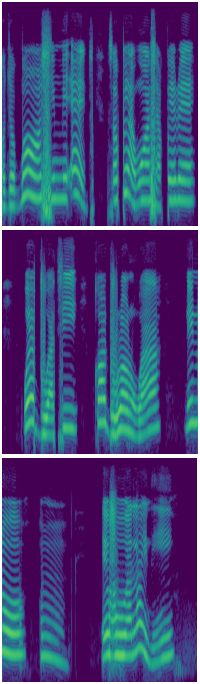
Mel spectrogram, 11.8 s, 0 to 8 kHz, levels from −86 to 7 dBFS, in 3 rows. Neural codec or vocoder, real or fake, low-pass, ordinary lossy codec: none; real; 7.2 kHz; none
